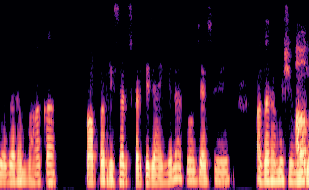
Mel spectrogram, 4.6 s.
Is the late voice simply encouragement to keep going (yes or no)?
no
